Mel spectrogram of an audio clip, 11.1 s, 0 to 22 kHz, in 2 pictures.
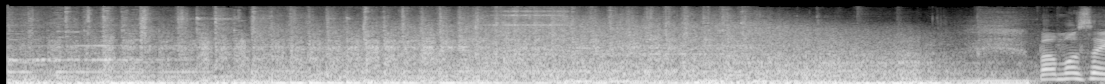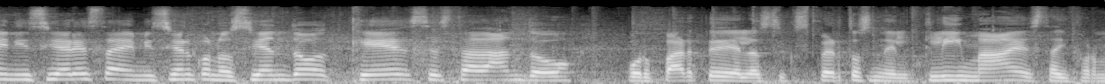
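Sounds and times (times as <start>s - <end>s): news intro theme music: 0.0s - 9.6s.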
